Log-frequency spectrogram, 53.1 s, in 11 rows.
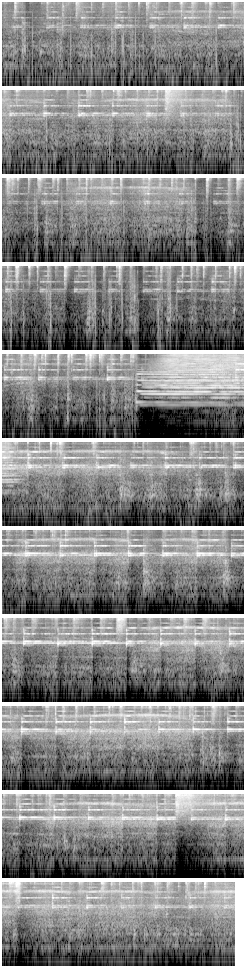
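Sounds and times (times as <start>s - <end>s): diesel locomotive running: 0.0s - 53.0s
locomotive horn blast: 22.0s - 24.7s.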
